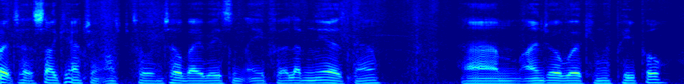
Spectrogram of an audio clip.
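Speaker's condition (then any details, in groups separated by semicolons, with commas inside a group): Cerebral palsy; speech defect since childhood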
